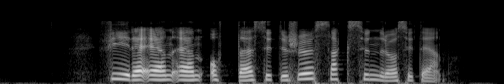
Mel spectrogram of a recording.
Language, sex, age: Norwegian, female, 24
